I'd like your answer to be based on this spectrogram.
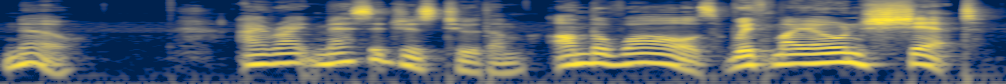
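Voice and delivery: loud, high retort, building in force; imitating sarcastic streamer. Streamer answers a viewer's question, mock loud sarcastic retort. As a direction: deliver the punchline as a big mock outburst. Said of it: "And Trasha said".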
